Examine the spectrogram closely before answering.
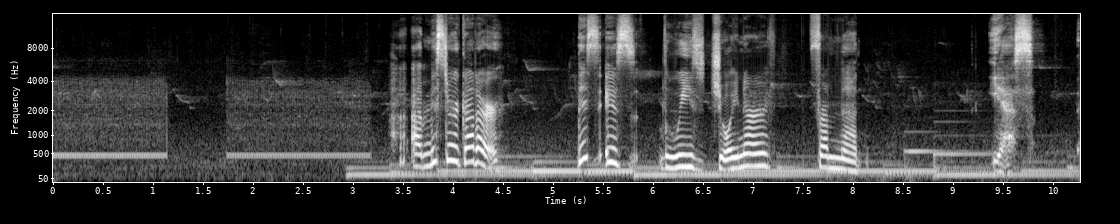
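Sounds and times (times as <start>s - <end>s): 
mobile phone electronic ringing tone after dialing: 0.0s - 3.7s
speech: 3.0s - 4.6s, 5.2s - 8.2s, 9.4s - 10.2s.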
